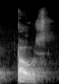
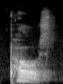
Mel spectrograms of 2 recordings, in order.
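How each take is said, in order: First: The p is released without a puff of air. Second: The p is released with a puff of air. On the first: The speaker calls it wrong. "You don't say" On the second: The speaker calls it right. "all aspirated"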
